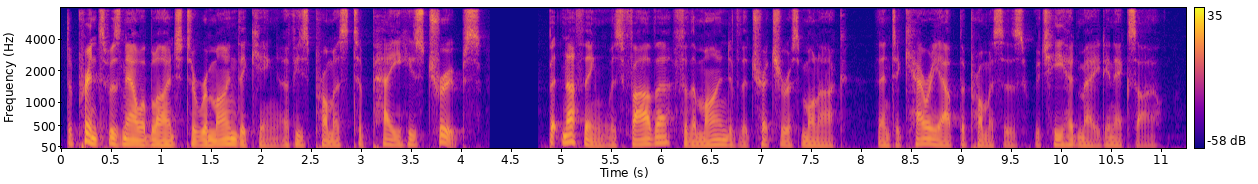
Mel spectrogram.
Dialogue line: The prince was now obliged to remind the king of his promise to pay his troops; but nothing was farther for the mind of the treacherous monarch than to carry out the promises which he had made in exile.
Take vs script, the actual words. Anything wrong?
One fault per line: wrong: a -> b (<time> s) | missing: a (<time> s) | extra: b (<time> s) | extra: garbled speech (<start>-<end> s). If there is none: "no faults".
no faults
